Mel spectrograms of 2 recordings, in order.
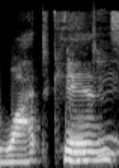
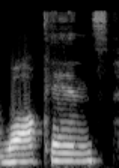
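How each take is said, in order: First: The name is said carefully, each sound enunciated. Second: The name is said casually, sounds run together. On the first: The speaker calls it right. "we are ... I always uh, enunciate that a bit" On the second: The speaker calls it wrong. "we're not"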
